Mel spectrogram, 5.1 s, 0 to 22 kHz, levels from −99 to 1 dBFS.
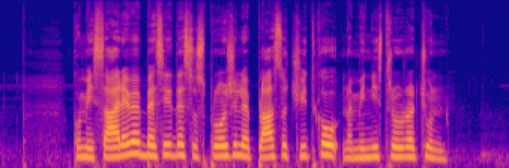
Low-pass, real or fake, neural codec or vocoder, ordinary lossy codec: none; real; none; none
